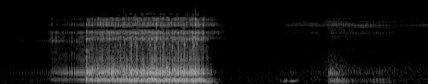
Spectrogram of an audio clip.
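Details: Sleeping bulldog recorded by phone about 30 cm away: one loud, rattling snore on a breath in, followed by quieter snuffling breaths; snoring.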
